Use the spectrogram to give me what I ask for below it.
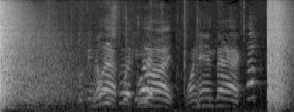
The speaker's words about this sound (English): At an outdoor shooting range in the Boston suburbs, police officers from several departments in the area are getting firearms training.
